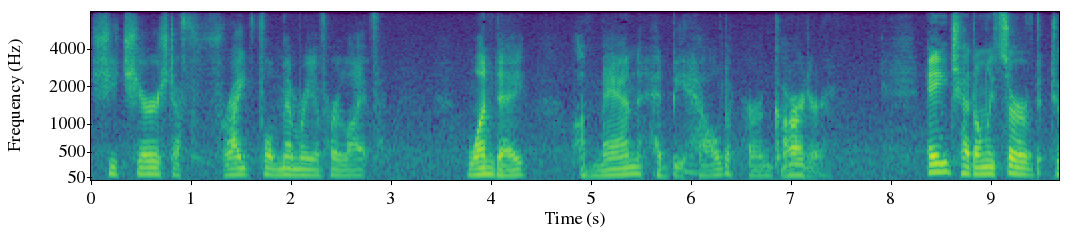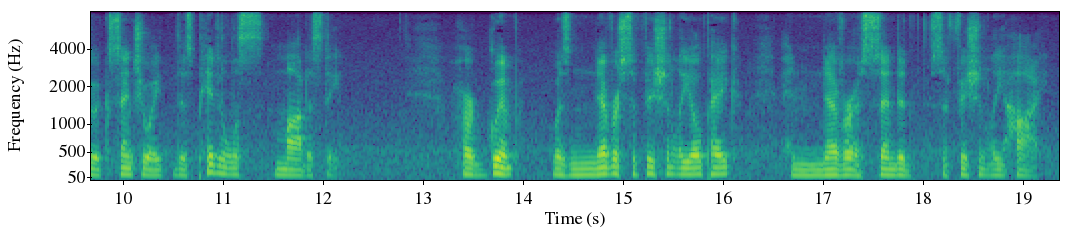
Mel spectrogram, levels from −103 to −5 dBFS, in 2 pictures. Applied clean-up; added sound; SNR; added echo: none; none; none; none.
